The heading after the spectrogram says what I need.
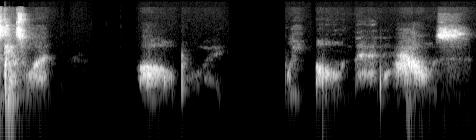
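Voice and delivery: slow, sinister whisper; conspiratorial whisper. Pretend. Vlogger voices government bigwigs gloating in a slow, sinister whisper. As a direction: hiss it like a villain's secret.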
